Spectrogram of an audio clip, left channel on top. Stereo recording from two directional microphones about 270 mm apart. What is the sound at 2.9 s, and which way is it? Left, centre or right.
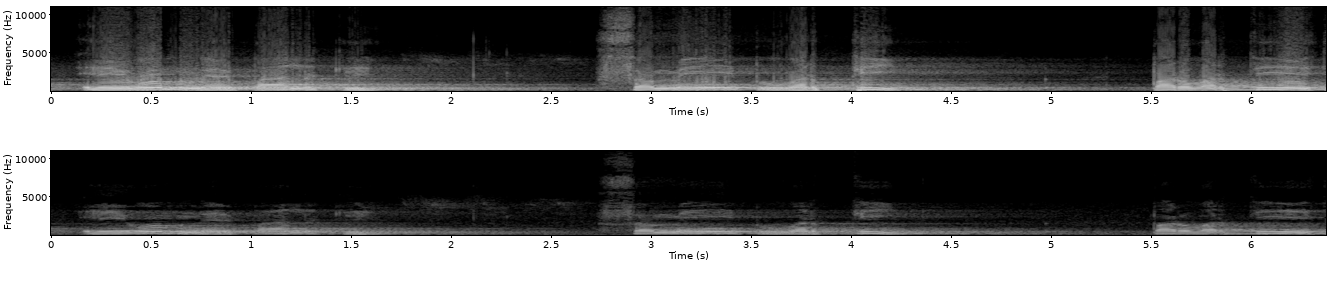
A man's voice, left.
